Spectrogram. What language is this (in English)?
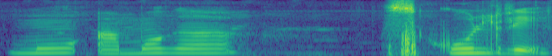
Odia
